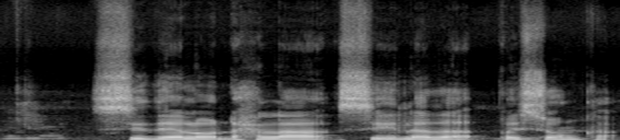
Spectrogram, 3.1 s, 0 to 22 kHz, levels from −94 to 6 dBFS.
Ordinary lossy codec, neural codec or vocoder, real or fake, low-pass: none; vocoder, 44.1 kHz, 128 mel bands, Pupu-Vocoder; fake; none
